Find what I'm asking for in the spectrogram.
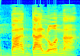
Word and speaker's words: Badalona: No, it's actually B-A-D-A-L-O-N-A, Badalona, another place.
